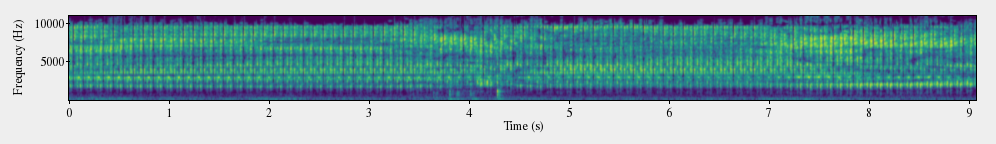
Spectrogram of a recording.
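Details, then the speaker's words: iPhone 8 under a month old after taking a photo: sharp light clicks about three a second continue nonstop, like a stuck camera shutter; cause unknown, later stopped. "It's still clicking. It sounds like a shutter on a camera going over and over and over again."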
